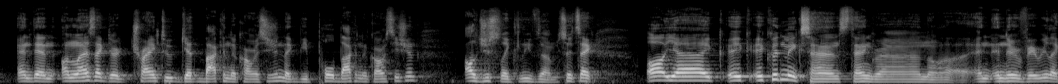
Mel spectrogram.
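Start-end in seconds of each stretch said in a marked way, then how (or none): 6.5-9.4 put-on casual, slow, offhand, half-interested nonchalance. Retelling how a prospect answers about ten grand: imitating a nonchalant prospect. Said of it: "they're very, like, nonchalant the way they talk".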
